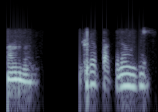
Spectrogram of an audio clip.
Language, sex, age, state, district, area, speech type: Telugu, male, 18-30, Andhra Pradesh, N T Rama Rao, urban, conversation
